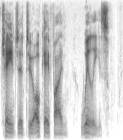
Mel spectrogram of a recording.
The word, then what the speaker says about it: Willys: But I'm just saying it's technically pronounced Willis. The man who made it, his name is John Willis. It's just spelt with a Y at the end instead of an IS, YS instead of IS.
